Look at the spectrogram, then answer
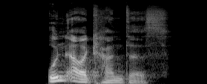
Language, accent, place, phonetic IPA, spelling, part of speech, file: German, Germany, Berlin, [ˈʊnʔɛɐ̯ˌkantəs], unerkanntes, adjective, De-unerkanntes.ogg
- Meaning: strong/mixed nominative/accusative neuter singular of unerkannt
